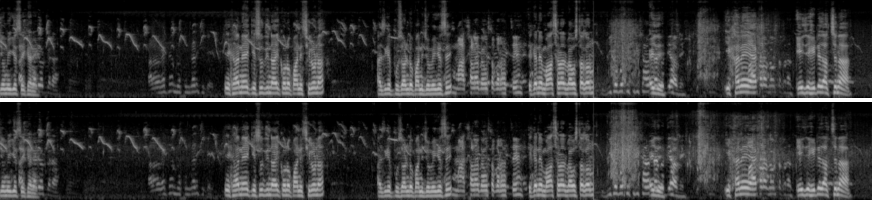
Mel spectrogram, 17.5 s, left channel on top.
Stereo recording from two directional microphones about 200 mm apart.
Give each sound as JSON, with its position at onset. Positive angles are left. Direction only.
{"t": 0.0, "sound": "speech", "side_deg": 0}
{"t": 4.5, "sound": "speech", "side_deg": 10}
{"t": 7.5, "sound": "speech", "side_deg": 10}
{"t": 9.4, "sound": "speech", "side_deg": -15}
{"t": 10.5, "sound": "speech", "side_deg": 0}
{"t": 12.2, "sound": "a sound", "side_deg": -10}
{"t": 13.0, "sound": "speech", "side_deg": 10}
